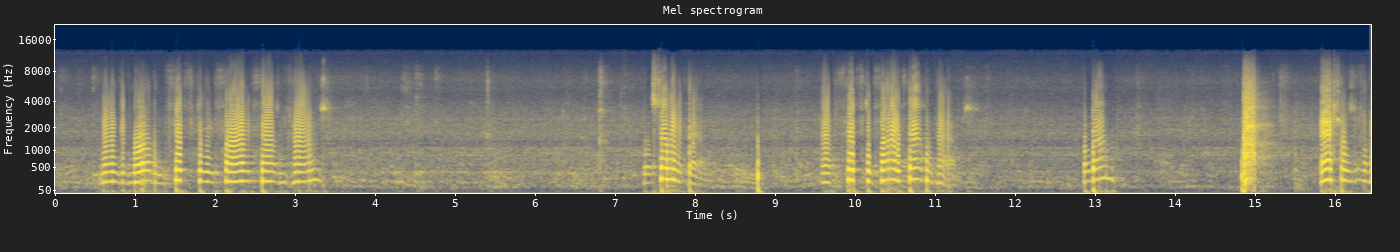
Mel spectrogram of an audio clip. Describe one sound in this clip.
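An elderly man gives a speech into a microphone in bursts, with long pauses, in a large echoing hall.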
